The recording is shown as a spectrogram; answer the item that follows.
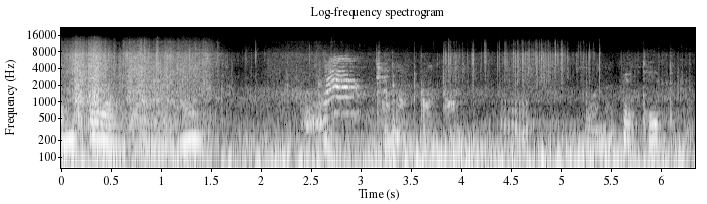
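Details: Stray street cat constantly asking for food; one arching meow mid-clip amid a woman's coaxing speech, music and background hum.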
